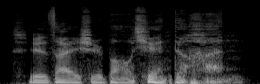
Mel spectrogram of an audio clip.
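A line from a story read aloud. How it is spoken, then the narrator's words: Sighing. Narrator (Chinese): 张啸林叹了一口气说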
